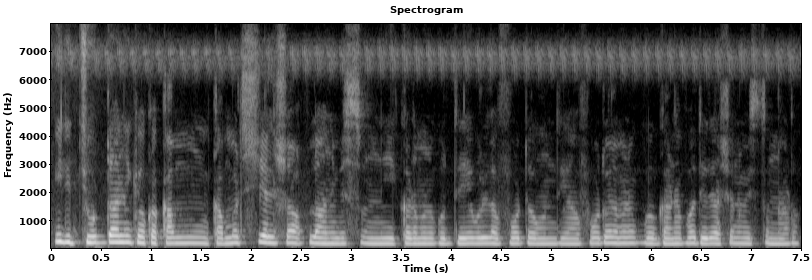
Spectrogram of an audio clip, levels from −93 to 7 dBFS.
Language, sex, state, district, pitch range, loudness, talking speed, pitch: Telugu, male, Andhra Pradesh, Sri Satya Sai, 190-210 Hz, -17 LUFS, 150 wpm, 195 Hz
